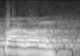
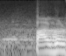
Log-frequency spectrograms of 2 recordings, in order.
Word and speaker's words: পাগল: আমি আরেকবার বলতেছি পাগল শব্দের মাঝখানে যে গ আছে ব্যঞ্জনে যুক্ত সেখানে একটা অ থাকার কারণে পূর্ববর্তী আ এর ফলে মাঝখানের অ এর উচ্চারণ ও এর মত হবে।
